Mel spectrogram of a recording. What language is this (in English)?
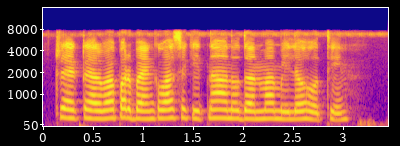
Magahi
